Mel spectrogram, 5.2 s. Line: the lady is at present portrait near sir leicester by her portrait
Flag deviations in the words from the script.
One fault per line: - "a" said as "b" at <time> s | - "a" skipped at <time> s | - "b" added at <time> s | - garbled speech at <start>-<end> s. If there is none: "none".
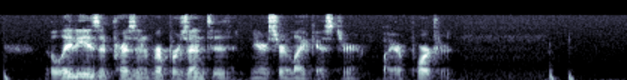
- "portrait" said as "represented" at 1.2 s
